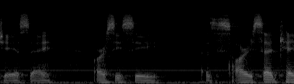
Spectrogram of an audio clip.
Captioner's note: none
